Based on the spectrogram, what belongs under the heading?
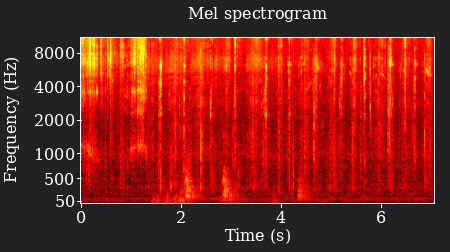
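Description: Close-miked eating of a breaded, fried onion ring: a crunchy bite in the first second, then steady crunchy chewing with many small wet clicks.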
